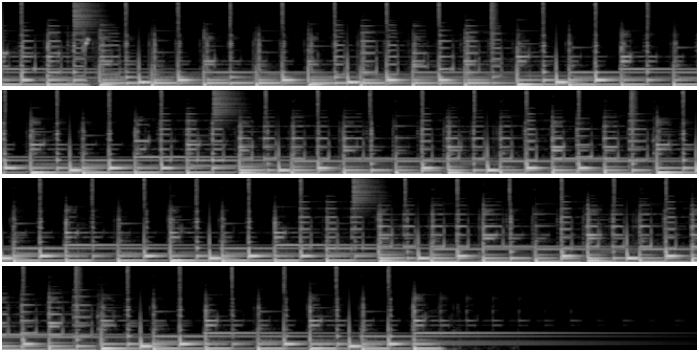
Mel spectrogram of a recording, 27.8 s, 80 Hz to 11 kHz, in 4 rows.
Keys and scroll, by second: 8.6 ctrl+z.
